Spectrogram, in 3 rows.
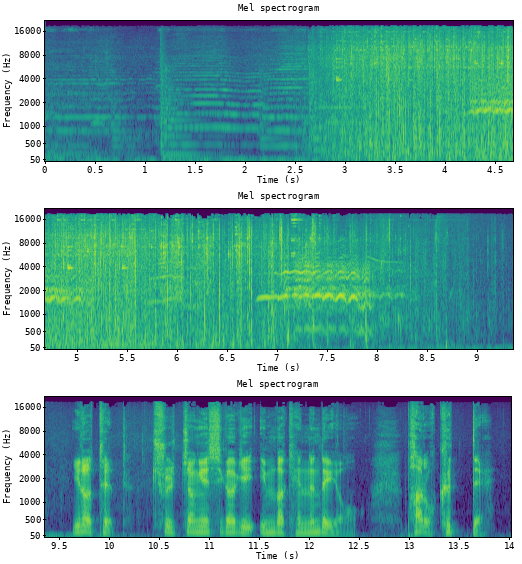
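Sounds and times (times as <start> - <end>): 
many horse hooves clip-clopping: 2.6 - 10.5
horse neighing: 2.9 - 8.9
speech: 9.6 - 13.9.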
